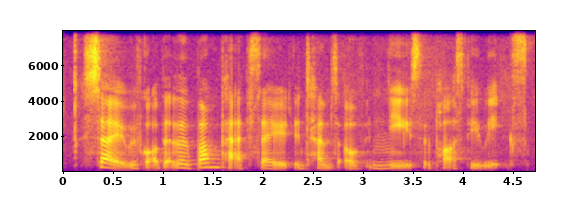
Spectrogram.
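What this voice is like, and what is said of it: Unwell, congested-sounding voice. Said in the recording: “as you might be able to tell from my voice, um, I've been a bit uh, under the weather”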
